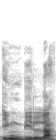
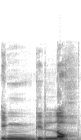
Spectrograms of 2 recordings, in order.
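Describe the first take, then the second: First: The final syllable has a light, thin vowel. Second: The final syllable has a heavy, thick vowel. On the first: The speaker calls it right. "lafadz Allahnya dibaca tipis" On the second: The speaker calls it wrong. "bukan ingdilloh"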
